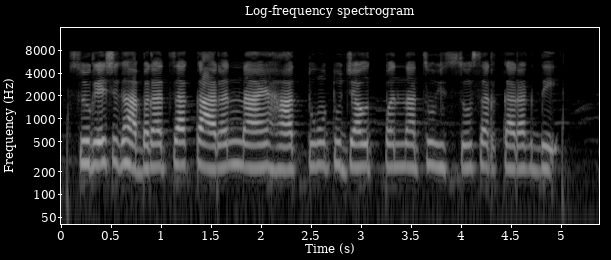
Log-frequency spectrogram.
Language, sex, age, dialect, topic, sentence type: Marathi, female, 25-30, Southern Konkan, banking, statement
